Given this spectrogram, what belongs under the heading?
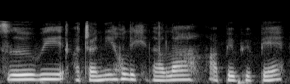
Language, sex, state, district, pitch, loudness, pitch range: Rengma, female, Nagaland, Kohima, 210 Hz, -15 LUFS, 195-230 Hz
